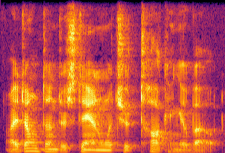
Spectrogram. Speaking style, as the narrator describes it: cried Zia angrily

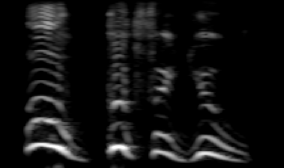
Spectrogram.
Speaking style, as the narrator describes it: the voice rumbled in my ear

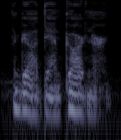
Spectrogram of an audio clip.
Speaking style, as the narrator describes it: Under his breath, Robert said

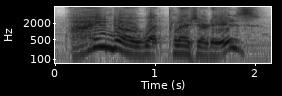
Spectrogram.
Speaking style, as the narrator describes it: cried Dorian Gray

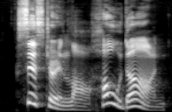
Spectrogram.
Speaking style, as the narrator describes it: Sun Li shouted

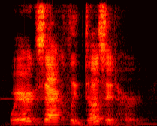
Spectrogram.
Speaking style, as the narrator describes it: I asked

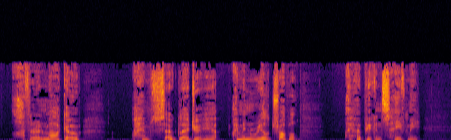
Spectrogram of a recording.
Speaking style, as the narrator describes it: Mary gasped through her tears

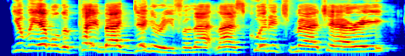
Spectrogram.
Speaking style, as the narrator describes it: shrieked Katie Bell

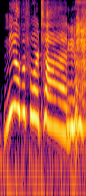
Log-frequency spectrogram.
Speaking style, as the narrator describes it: Todd screams

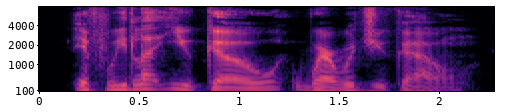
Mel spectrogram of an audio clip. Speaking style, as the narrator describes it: asks

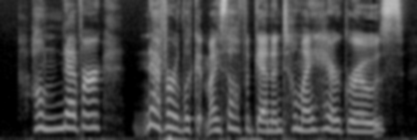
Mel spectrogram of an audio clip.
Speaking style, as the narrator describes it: she exclaimed passionately

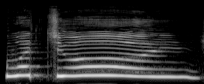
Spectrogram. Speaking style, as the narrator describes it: shrieked Mooer

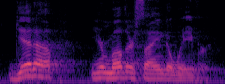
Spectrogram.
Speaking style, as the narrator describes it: another coach also saying under his breath

